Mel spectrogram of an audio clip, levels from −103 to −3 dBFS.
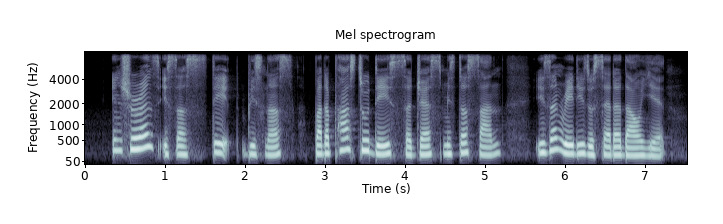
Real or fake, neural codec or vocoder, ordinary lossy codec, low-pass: real; none; none; 7.2 kHz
